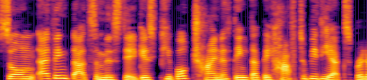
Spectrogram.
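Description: The dry, close sound with no echo carries a woman talking at a fairly quick pace. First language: Spanish. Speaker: leadership and visibility coach. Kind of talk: casual interview chat. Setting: remote video call.

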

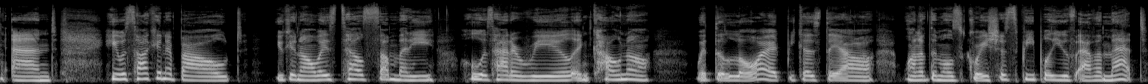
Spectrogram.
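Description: Very even loudness and fairly even intonation carry a moderate pace. The recording is very clean, with a silent background. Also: woman, medium pitch for a woman. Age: 30s. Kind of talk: devotional monologue. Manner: casual, conversational.

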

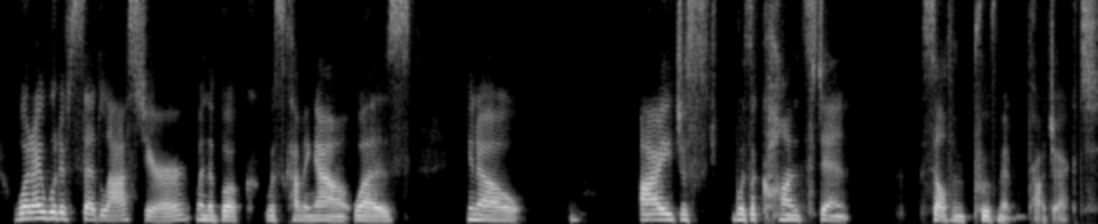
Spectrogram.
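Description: A woman with an American accent has a plain, everyday voice, fairly low in pitch and fairly even in intonation. She talks at a fairly slow pace against a quiet background. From US, Philadelphia area. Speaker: author and podcaster. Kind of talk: casual chat.

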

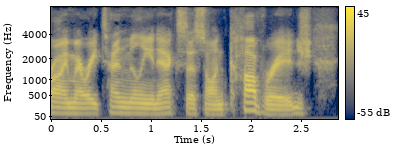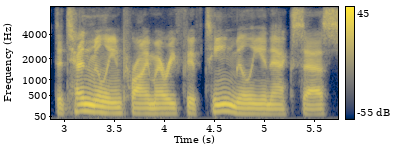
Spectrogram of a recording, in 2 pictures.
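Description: Over a quiet background, a man with an American accent has an unremarkable speaking voice, fairly low in pitch with fairly even intonation. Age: 30s. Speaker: insurance broker. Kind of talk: interview.

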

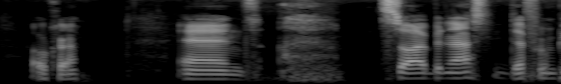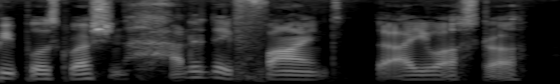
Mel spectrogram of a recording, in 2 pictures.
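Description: A man talks at a fairly quick pace and medium pitch, with vocal fry. His intonation is fairly even, and the sound is dry and close with no echo. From Armenia. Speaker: podcast host. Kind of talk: interview.

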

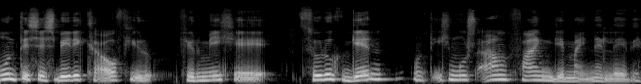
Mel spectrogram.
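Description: A woman with a Spanish accent, at a very slow pace. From Bolivia. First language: Spanish (speaking German). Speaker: cleaner. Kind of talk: interview. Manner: halting.

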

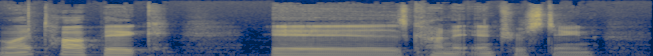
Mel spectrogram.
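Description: A man with an American accent speaks slowly-ish at a fairly low pitch in a plain, everyday voice, keeping a fairly slow pace. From North Carolina, Wilkes County. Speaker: podcast co-host. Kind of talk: casual chat.

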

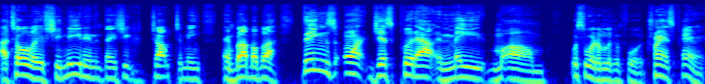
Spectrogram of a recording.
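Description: A man with a plain, everyday voice at medium pitch, fairly quick pace and big swings in loudness, on a very clean recording with a silent background. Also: lively intonation. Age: 40s. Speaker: comedian and podcaster. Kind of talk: casual chat.

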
